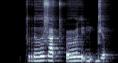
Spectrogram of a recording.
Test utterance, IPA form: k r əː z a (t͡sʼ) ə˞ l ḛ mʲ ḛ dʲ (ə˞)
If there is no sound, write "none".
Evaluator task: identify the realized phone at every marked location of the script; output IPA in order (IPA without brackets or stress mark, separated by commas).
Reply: t͡sʼ, ɐ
